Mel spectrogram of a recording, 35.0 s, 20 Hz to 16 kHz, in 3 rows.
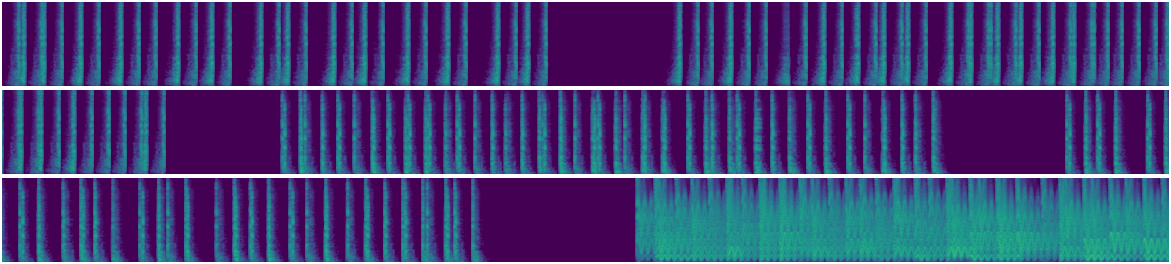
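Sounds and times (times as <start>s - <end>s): rapid mouse clicks: 0.0s - 5.5s, 6.7s - 13.3s, 29.7s - 35.0s.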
